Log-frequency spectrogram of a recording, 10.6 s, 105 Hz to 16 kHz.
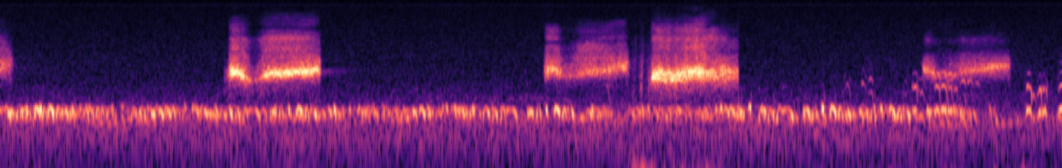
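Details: Displaying black grouse at a lek in the Piedmont Alps, 2022: a long, even bubbling rookoo carries through, with four loud hissing sneezes in two pairs, the first near two seconds in.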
